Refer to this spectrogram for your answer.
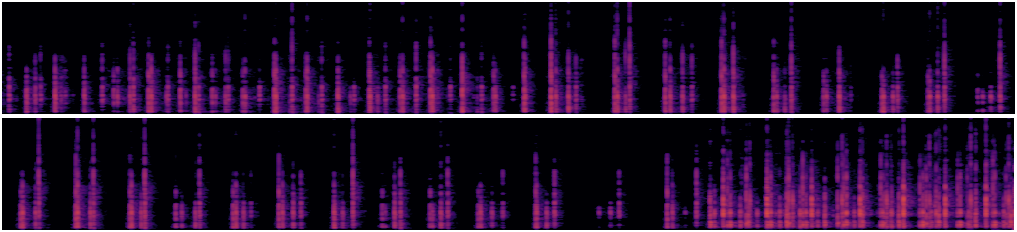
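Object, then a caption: Painted cardboard figure. Long painted fingernails scratch and rub a hand-sized, colorfully painted cardboard dinosaur figure, apparently hollow, held in one hand. For about twelve seconds they make quick, rhythmic bursts of dry, crunchy scratching with no low end. The sound then turns into a continuous, denser and brighter rasp until the end.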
